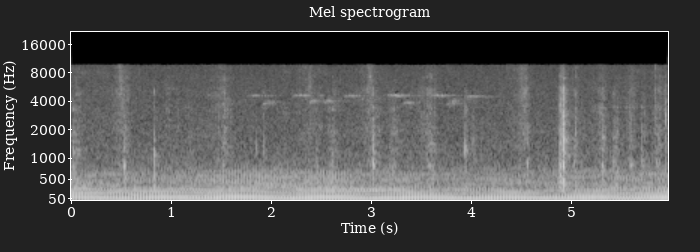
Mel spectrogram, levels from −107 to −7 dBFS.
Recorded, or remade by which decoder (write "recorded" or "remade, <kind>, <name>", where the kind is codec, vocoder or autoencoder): recorded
